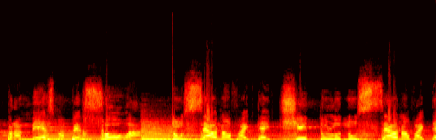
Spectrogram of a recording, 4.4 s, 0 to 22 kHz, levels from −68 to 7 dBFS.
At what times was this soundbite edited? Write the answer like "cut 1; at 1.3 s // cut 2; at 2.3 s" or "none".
cut 1; at 1.7 s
